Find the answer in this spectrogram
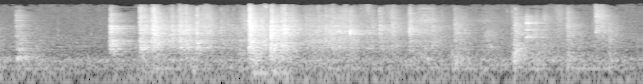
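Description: Tape being handled at a convertible-top bow: a series of irregular rustling and scraping bursts as a strip is pulled from the roll and worked onto the metal frame, with a few short knocks near the end.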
